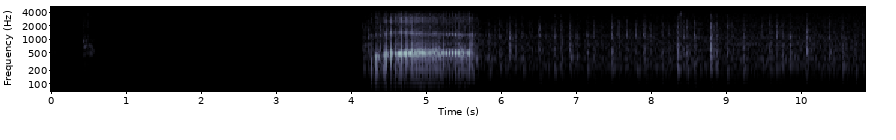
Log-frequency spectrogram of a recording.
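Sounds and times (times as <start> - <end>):
throaty burp-like noise: 4.2 - 5.8
typing on a laptop keyboard: 4.3 - 10.8.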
